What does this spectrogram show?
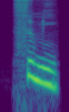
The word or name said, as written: semi-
